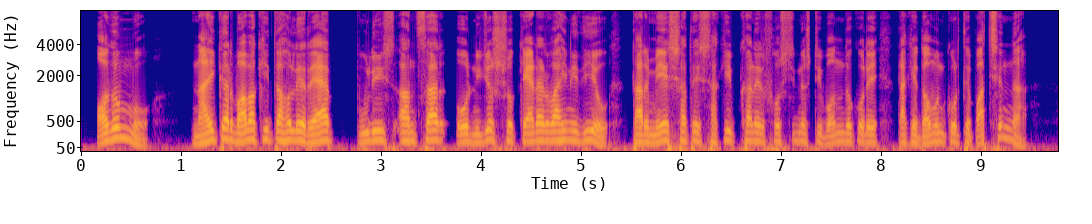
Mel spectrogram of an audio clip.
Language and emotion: Bengali, neutral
